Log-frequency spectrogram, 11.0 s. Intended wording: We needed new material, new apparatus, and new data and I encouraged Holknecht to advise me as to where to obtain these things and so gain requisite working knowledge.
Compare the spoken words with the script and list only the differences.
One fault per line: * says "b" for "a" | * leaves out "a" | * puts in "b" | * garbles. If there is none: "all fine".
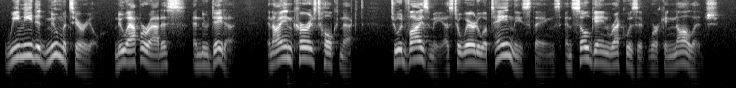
all fine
